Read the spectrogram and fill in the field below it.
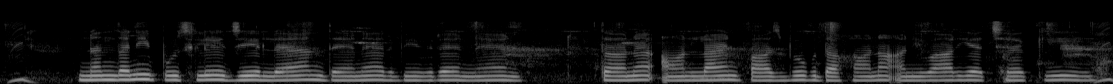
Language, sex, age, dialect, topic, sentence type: Magahi, female, 18-24, Northeastern/Surjapuri, banking, statement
